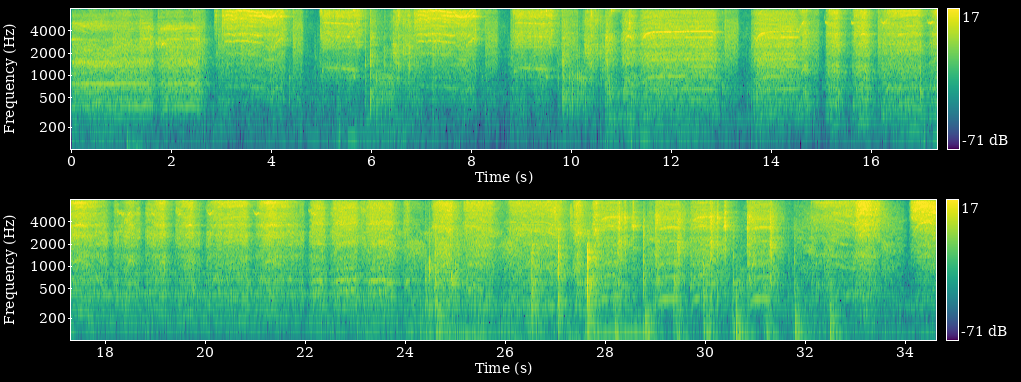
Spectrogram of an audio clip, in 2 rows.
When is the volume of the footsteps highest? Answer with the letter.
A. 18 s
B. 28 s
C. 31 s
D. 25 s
B.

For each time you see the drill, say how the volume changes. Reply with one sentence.
The drill can be heard from 0.0 to 34.6 s, at a steady volume.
